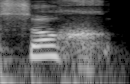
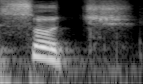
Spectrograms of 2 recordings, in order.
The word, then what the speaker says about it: Soch: Eh, ella es Anabela Sock eh, yo digo Soj, pero ella dice Soch. Exacto. Porque se escribe CH, eh, de su disco Raíces Arrancadas.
